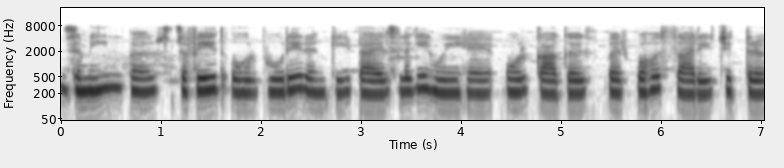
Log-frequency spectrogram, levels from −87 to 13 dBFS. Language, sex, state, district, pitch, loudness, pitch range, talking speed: Hindi, female, Uttarakhand, Tehri Garhwal, 215 Hz, -16 LUFS, 205-235 Hz, 155 wpm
